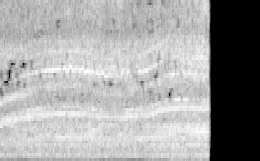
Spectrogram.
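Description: Sanding around the seal area of an axle differential during seal replacement and cosmetic refurbishment: a steady, close, even abrasive rasp that holds for about two seconds and then cuts off abruptly.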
